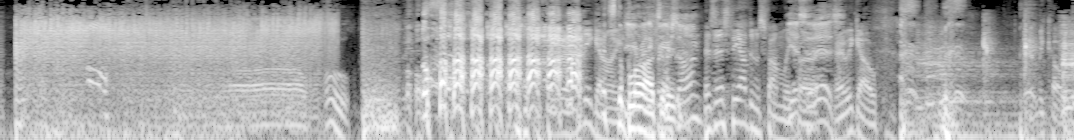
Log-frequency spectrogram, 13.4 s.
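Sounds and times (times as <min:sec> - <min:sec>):
fart: 0:00.0 - 0:05.2
laughter: 0:05.0 - 0:07.5, 0:11.2 - 0:13.1
speech: 0:05.2 - 0:12.1, 0:13.0 - 0:13.4.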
